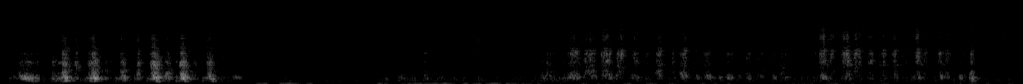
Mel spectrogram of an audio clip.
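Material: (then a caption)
Coated paper. A wooden stylus scratches small details into the right side of a black-coated scratch-art paper page, making quick, dry scratching strokes. A busy burst of strokes comes first, then a quieter stretch of faint scraping, then two more runs of lighter, rapid scratches.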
